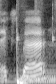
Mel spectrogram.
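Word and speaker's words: x̄: ini Ads Lalu ada garis di atas ini dibacanya eksbar atau lambangnya seperti ini dibacanya Miu gitu ya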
